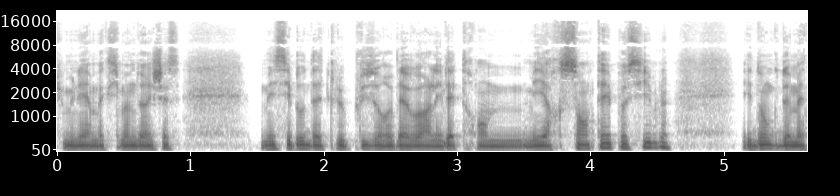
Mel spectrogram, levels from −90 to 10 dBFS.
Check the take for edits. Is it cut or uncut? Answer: cut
